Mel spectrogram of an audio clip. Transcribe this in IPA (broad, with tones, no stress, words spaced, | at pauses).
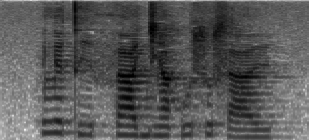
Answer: le˦˨ti˨ θä˨ d͡ʑã˦ʔu˦sʰu˦˨sa˨ɪ̯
